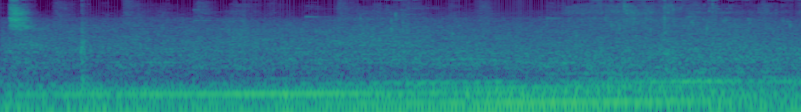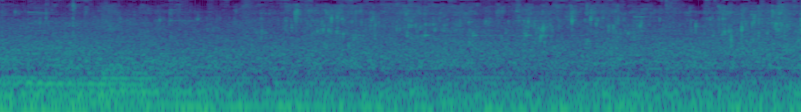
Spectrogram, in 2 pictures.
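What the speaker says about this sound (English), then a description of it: "now I'm just gonna water it really good to make sure all the soil is packed in tight." Water poured onto packed soil in a flower pot planter, a steady pouring and trickling wash with low rumble underneath, continuous and fairly close for the whole stretch.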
